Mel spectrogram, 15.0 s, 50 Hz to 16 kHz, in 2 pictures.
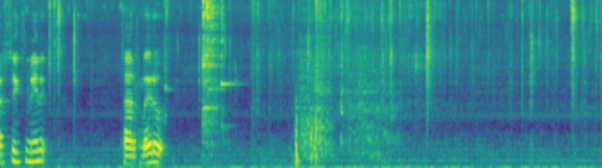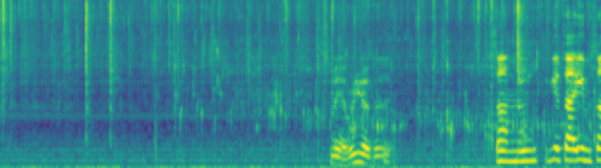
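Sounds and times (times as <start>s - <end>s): utensil scraping pan: 3.6s - 5.1s.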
